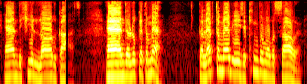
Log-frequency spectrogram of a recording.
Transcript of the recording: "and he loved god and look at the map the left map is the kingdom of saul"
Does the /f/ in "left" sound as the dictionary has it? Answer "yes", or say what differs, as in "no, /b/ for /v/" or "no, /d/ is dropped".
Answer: no, /p/ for /f/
